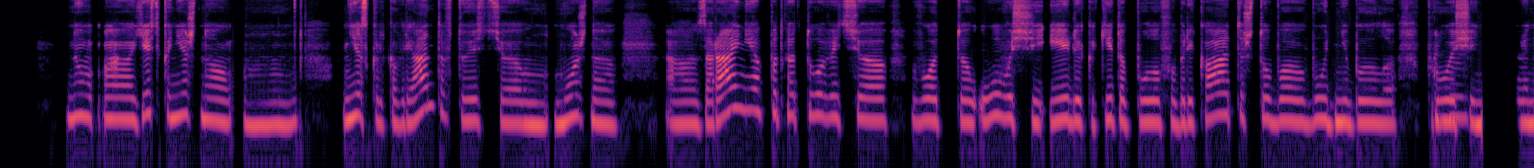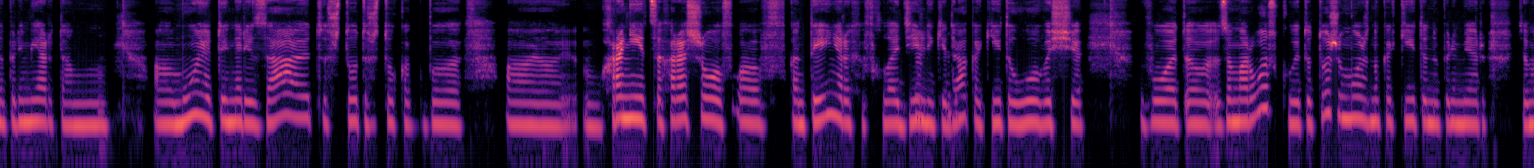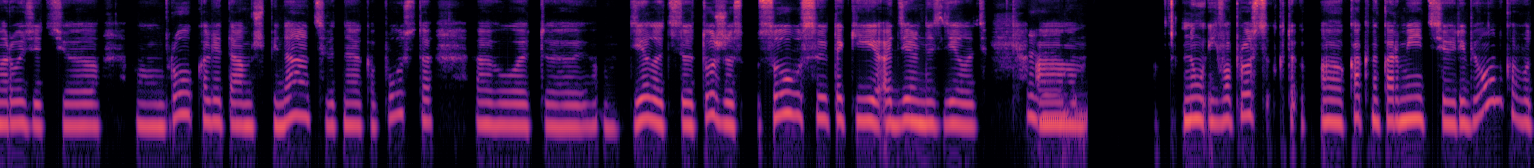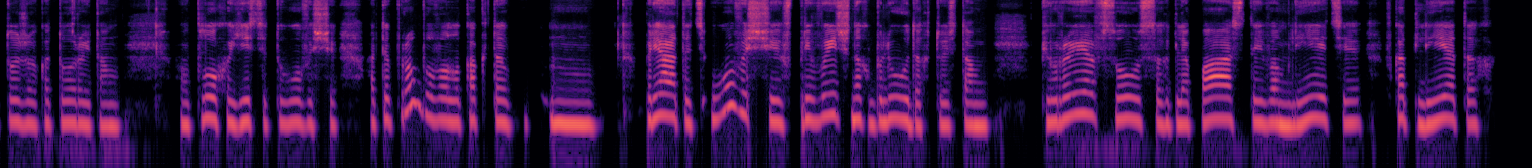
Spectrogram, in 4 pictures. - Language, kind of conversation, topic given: Russian, advice, Как научиться готовить полезную еду для всей семьи?
- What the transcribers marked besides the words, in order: tapping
